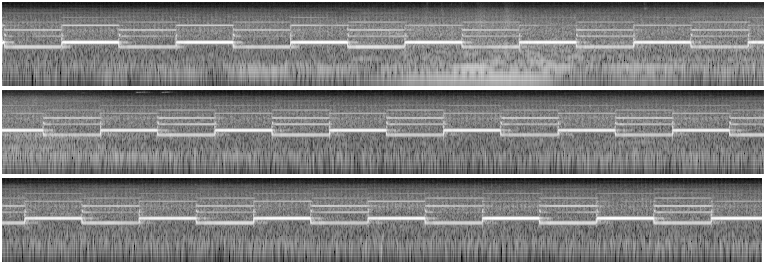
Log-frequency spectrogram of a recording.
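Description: Railway level-crossing warning alarm sounding from the signal's loudspeaker: an electronic two-tone, high then low, repeating about once a second, the signal that a train is approaching and the crossing is closed. A low rumble runs underneath from about three to nine seconds in.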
